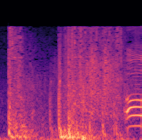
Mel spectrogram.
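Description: A sniper rifle fires a loud single shot.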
